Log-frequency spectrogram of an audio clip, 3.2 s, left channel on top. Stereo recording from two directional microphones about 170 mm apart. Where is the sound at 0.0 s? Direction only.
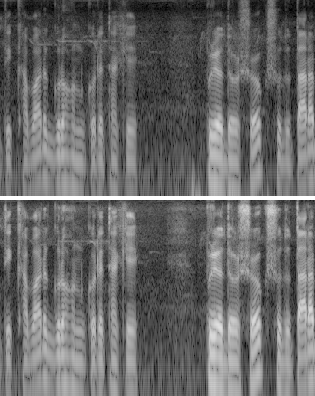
10° right (ahead or behind).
